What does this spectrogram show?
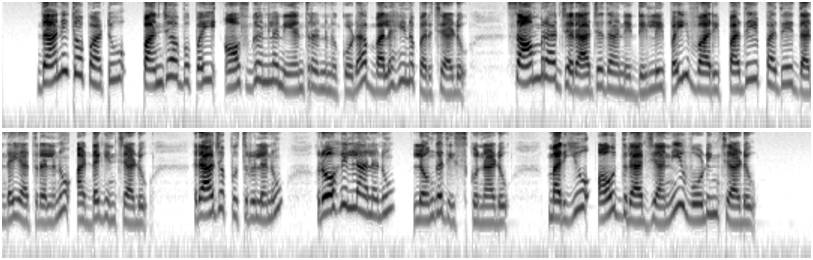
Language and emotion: Telugu, neutral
